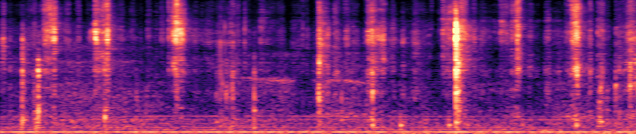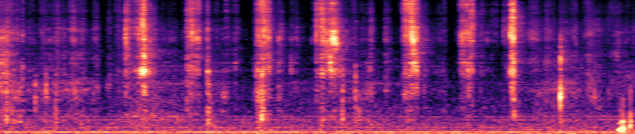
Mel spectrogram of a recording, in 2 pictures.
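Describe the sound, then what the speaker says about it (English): A small piece of book page is being torn by hand in a quiet room, with a series of short, dry ripping bursts in an irregular rhythm, close and fairly soft. "So I'm just going to tear a little piece of book page."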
